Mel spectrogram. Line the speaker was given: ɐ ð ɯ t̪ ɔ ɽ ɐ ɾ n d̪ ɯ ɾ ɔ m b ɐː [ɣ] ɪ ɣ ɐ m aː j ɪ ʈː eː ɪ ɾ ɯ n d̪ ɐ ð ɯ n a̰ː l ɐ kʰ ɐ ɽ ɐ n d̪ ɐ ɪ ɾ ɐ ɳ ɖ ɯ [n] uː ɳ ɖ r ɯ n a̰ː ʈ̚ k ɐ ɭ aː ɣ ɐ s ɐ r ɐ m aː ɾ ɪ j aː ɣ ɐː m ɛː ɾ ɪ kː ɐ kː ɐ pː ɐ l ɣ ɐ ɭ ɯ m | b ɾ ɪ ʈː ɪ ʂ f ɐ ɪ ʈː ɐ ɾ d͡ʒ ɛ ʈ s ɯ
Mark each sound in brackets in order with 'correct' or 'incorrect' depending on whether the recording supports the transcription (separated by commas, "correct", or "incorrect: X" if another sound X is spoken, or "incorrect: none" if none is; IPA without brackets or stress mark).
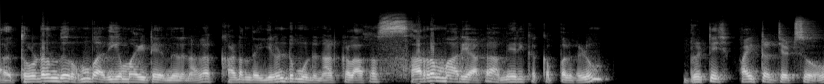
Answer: incorrect: ð, incorrect: m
